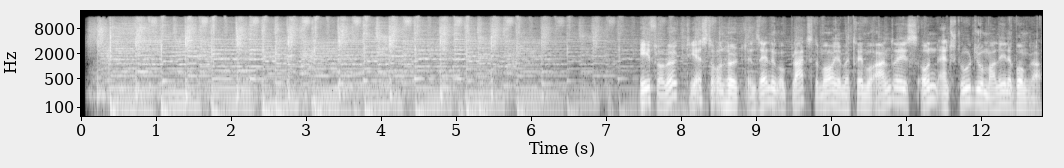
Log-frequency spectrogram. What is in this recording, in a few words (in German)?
Eifeler Mundart; Die belgischen Emigranten von gestern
